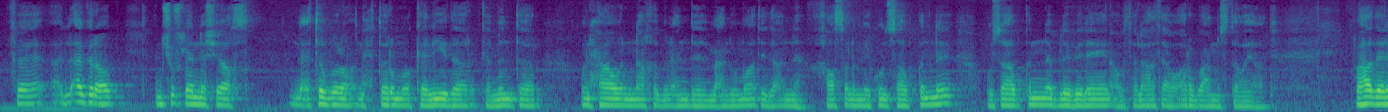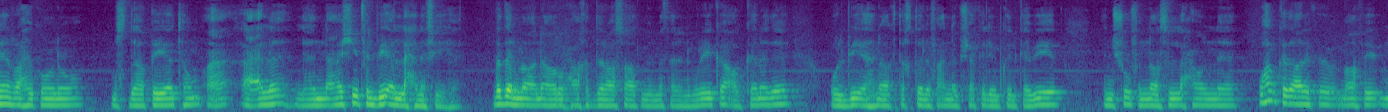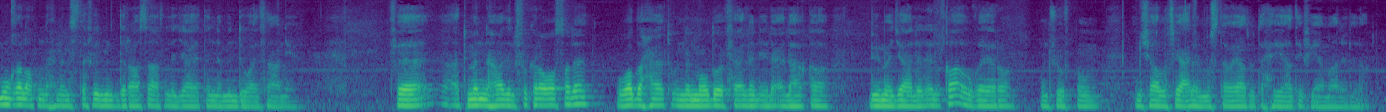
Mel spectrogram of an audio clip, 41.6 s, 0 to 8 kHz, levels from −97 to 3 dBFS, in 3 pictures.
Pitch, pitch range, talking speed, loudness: 120 Hz, 110-130 Hz, 145 wpm, -31 LUFS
